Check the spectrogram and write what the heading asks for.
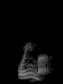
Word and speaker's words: poema: Poema is how it's pronounced.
